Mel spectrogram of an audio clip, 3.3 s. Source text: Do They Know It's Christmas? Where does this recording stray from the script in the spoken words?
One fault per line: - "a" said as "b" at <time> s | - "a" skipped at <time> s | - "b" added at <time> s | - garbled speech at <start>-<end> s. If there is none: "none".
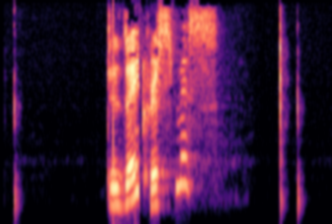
- "Know It's" skipped at 1.4 s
